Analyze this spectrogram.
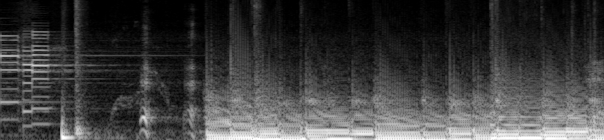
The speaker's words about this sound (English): Some nice distortion, baby.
